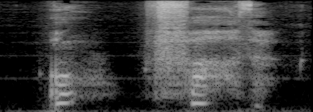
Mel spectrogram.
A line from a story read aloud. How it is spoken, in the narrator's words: say in a whisper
